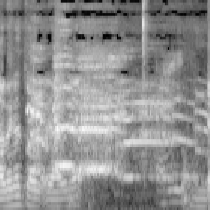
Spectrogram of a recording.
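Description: A rooster crowing once, one long call of about a second and a half that drops in pitch partway through.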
